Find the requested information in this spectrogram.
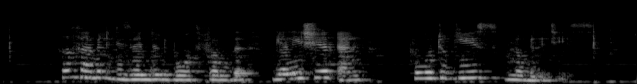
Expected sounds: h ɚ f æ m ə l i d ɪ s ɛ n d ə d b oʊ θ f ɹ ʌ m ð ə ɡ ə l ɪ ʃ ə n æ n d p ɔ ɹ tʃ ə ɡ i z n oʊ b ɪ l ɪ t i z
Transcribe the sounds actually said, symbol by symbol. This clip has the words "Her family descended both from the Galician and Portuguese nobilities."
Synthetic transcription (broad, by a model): h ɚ f æ m ə l i d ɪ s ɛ n d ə d b oʊ t f ɹ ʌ m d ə ɡ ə l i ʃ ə n æ n d p ɔ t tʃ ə ɡ i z n oʊ b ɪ l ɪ t i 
